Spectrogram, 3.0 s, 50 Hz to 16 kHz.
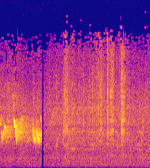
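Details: A male Indochinese blue flycatcher at Khao Yoi arboretum, Phetchaburi, Thailand, recorded 13 May 2023, giving two quick clusters of high, thin twittering notes in the first second, followed by a sharp knock and faint background hiss.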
